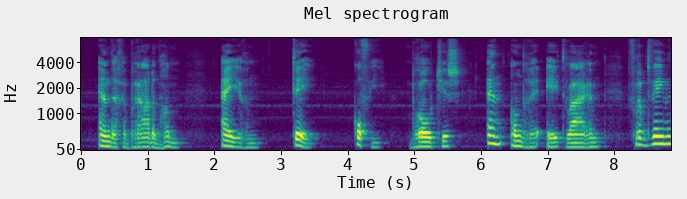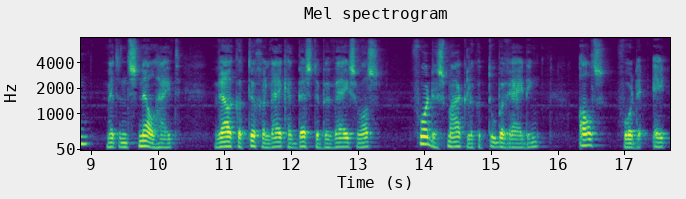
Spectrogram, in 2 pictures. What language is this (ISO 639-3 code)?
nld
